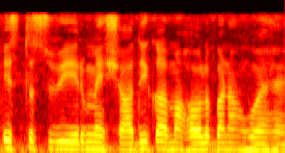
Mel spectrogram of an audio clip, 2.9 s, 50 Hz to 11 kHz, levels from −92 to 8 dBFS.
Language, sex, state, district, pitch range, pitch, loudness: Hindi, male, Punjab, Fazilka, 140-155 Hz, 150 Hz, -15 LUFS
